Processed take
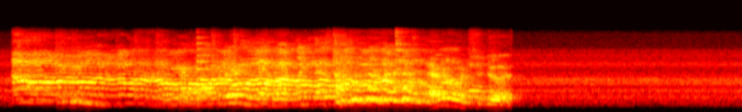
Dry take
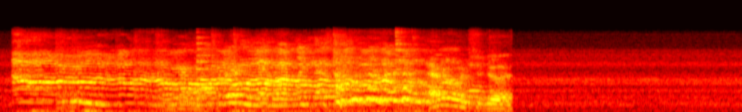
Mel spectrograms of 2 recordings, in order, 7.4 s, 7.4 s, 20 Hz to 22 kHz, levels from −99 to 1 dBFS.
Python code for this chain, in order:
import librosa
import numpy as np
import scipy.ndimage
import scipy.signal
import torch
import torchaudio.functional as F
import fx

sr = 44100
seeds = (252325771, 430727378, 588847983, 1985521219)

p1 = scipy.signal.sosfilt(scipy.signal.butter(4, 410.0, 'highpass', fs=sr, output='sos'), x)
p2 = fx.high_shelf(p1, sr, hz=5200.0, db=-5.0)
p3 = p2 + fx.echo_single(p2, sr, ms=104, db=-20.5, dry=0)
y = p3 * 10.0 ** (4.5 / 20.0)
